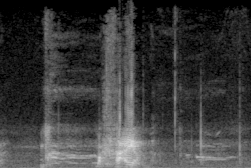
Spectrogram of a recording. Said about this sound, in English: Bless you.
